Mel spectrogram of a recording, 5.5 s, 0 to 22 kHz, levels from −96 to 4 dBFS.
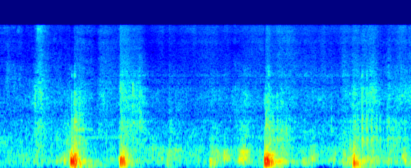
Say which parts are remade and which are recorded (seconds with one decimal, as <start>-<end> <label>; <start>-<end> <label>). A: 0.0-1.5 recorded; 1.5-4.8 remade; 4.8-5.5 recorded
